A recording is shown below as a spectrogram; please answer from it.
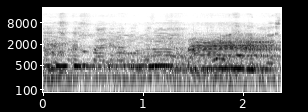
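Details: Sahiwal bull calves being sold at Ambari market, Dinajpur district, on Monday, 24 November 2025: a sustained, steady low moo that shifts pitch partway through, over busy market chatter.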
